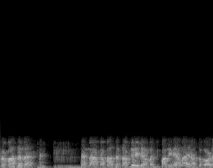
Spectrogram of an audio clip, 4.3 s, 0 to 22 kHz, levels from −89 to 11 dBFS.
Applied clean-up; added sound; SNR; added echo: none; Cough; 16 dB; reverberation time 0.3 s.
